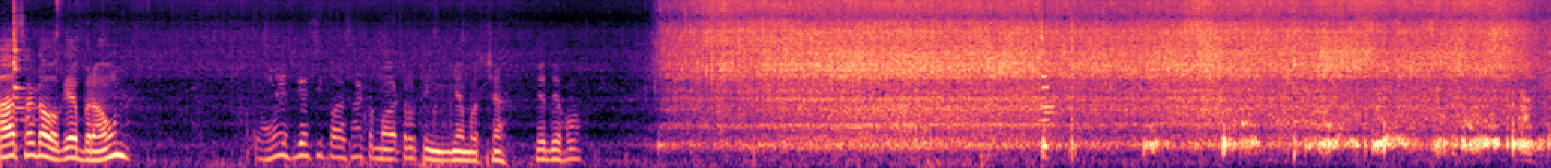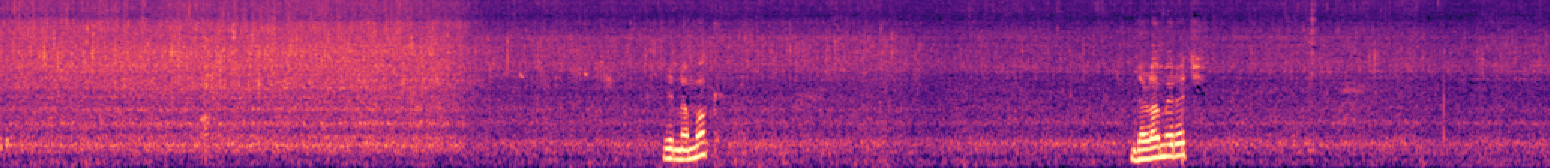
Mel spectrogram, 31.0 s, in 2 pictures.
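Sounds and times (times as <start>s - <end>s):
vegetables sizzling in hot oil: 0.0s - 31.0s
metal spoon scraping a pot: 11.4s - 15.6s.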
